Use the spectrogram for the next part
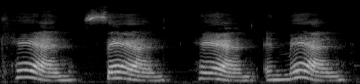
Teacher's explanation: The vowel is being nasalized as well because if we weren't nasalizing that vowel ah, we would have >> nasalizing >> have can, hand, sand, land, etc.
